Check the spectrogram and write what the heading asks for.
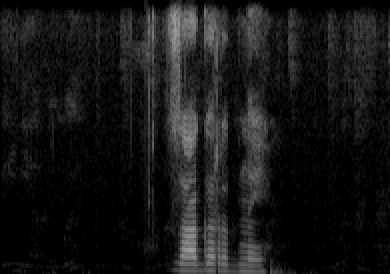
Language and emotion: Russian, neutral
